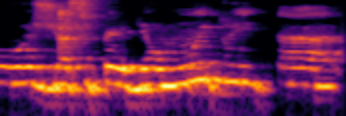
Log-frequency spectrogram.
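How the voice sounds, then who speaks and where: Audible room echo surrounds a man's voice. He has a high pitch and ordinary pitch variation. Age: 30s. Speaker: podcast co-host. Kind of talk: podcast interview.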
